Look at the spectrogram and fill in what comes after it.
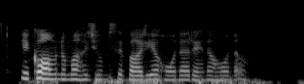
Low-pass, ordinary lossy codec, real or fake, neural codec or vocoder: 7.2 kHz; MP3, 48 kbps; real; none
